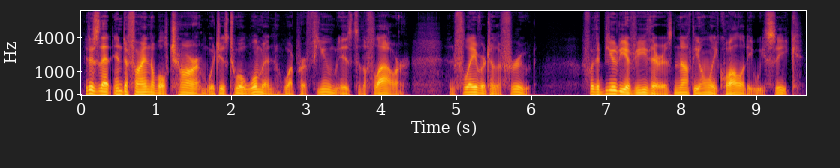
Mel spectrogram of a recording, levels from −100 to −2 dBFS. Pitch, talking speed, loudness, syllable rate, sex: 90 Hz, 205 wpm, -19 LUFS, 5.6 syllables/s, male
